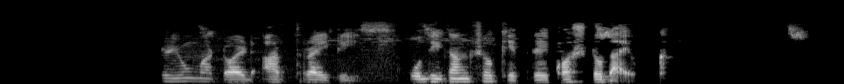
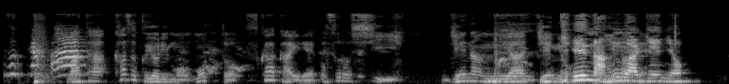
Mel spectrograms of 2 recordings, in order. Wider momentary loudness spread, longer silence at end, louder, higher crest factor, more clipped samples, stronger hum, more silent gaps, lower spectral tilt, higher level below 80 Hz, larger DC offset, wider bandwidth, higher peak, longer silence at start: second, 13 LU vs 17 LU; about the same, 0.4 s vs 0.3 s; about the same, -22 LUFS vs -21 LUFS; about the same, 22 dB vs 22 dB; neither; neither; first, 6.42-6.59 s, 6.74-7.87 s vs none; about the same, -4 dB/octave vs -5 dB/octave; second, -66 dBFS vs -52 dBFS; neither; second, 7.8 kHz vs 11.5 kHz; about the same, -2 dBFS vs 0 dBFS; first, 1.6 s vs 0.05 s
